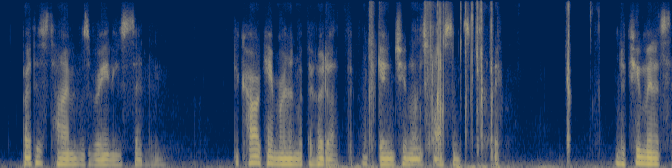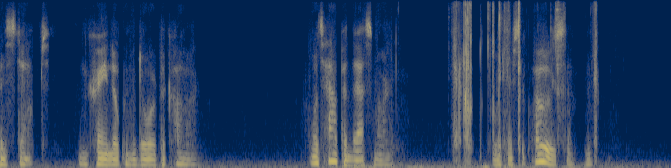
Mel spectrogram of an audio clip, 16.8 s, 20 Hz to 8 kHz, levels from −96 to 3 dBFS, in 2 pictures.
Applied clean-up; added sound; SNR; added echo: neural diffusion model UNIVERSE++.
